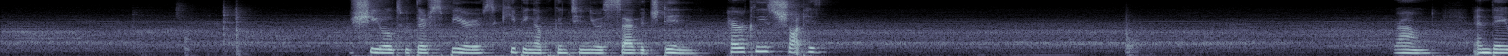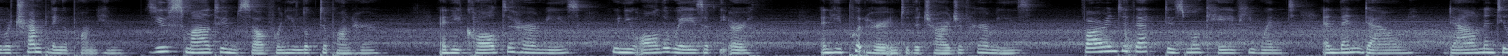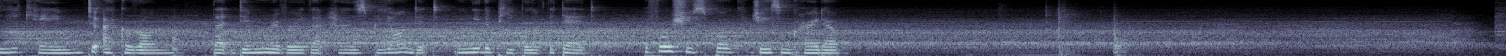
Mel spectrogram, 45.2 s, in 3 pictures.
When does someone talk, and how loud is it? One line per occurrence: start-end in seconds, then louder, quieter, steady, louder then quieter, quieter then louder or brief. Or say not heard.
3.5-8.2 steady
13.9-38.5 steady.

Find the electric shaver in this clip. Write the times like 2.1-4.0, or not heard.
not heard.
